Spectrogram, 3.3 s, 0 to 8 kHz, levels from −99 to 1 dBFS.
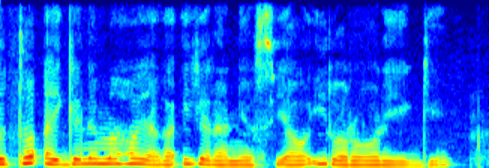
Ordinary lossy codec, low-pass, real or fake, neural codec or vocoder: none; none; real; none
